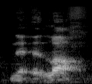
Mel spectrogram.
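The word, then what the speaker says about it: נעלם: Ne'elam. But because we have two seagulls, we have to move it back one syllable. So now it becomes ne-e-lam.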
